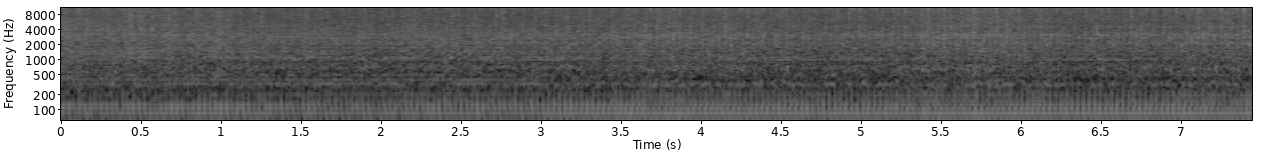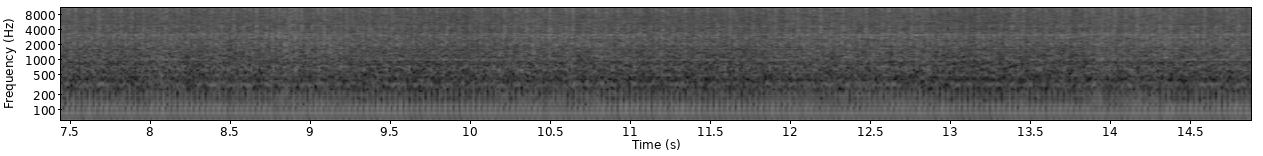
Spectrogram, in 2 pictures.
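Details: Fiat Palio 2010 1.4 8V Fire petrol engine, in for a tec-tec engine noise, idling warm after coolant flush work: steady, even hum with no tapping or knocking; normal, healthy idle.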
